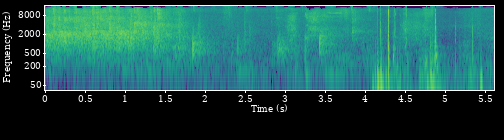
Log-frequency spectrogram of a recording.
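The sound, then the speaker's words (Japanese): Audience applause, a dense patter of many hands clapping that is loud at first and gradually thins out, followed by a few scattered sharp knocks and thumps. “皆さん拍手が足りないから会場に上がってください。”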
